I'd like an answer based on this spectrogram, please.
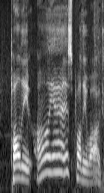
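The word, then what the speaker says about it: Polliwog: Oh yeah, it is Polywog. I thought it was Poliwag, like the Pokemon.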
